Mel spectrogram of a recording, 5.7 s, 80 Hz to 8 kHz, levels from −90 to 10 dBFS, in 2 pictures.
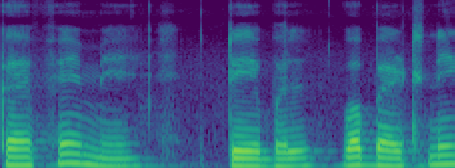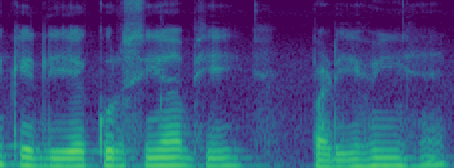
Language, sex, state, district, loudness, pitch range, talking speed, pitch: Hindi, male, Uttar Pradesh, Lucknow, -19 LUFS, 125-140 Hz, 125 wpm, 130 Hz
